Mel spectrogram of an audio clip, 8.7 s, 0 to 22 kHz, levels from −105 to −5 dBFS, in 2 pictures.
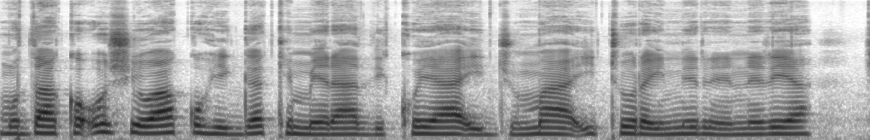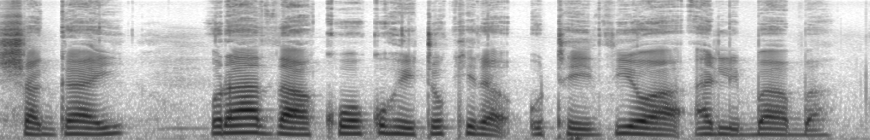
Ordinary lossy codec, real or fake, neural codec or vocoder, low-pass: none; real; none; none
